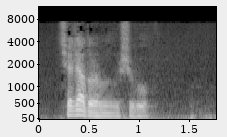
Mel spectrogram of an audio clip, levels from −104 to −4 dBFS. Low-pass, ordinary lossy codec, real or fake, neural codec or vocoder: 7.2 kHz; MP3, 32 kbps; fake; codec, 16 kHz, 0.5 kbps, FunCodec, trained on Chinese and English, 25 frames a second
